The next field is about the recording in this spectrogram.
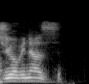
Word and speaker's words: Giovinazzi: Giovinazzi mi? Giovinazzi diye mi okunuyor? Giovinazzi.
